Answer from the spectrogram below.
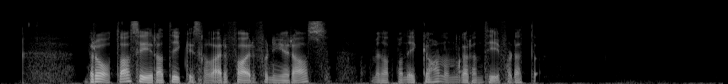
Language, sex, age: Norwegian, male, 25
